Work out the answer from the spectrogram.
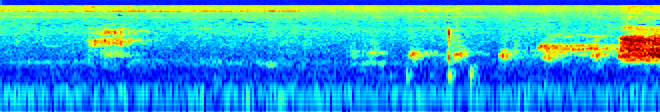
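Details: Red junglefowl giving soft scattered clucks that build into a loud harsh squawk at the end, with a brief higher note near the start.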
